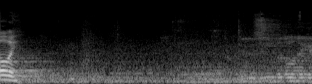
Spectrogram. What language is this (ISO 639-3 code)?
heb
